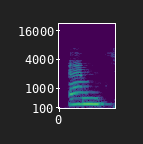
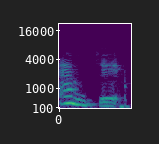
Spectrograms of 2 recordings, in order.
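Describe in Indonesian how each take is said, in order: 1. Huruf-hurufnya dilafalkan dengan cara Inggris. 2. Huruf-hurufnya dilafalkan dengan cara Indonesia.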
